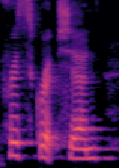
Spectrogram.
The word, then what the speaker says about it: prescription: schwa but anyway the the stress is meant to be on the second syllable in those words it should be like prescription and prerogative prescription is when you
